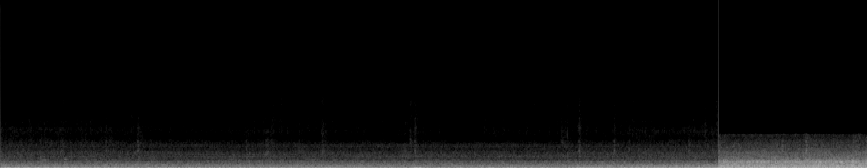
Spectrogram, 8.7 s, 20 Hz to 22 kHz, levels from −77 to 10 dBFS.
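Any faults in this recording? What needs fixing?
At 7.18 s the audio turns dull and band-limited through to the end, with nothing above 4.5 kHz, a level shift of a few decibels and a faint new noise floor, with no gap at the change. This is likely an input switched to a poorer device mid-recording. Lock the capture device and disable automatic input or headset-profile switching before recording.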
